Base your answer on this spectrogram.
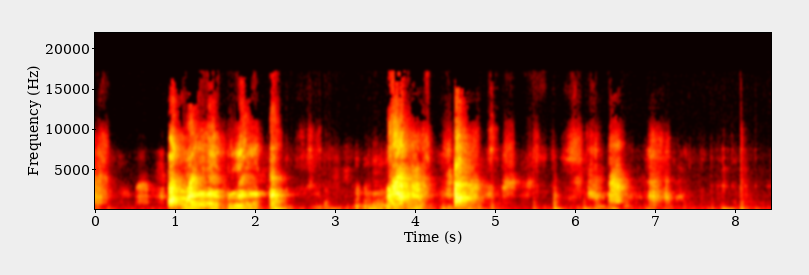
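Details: Marley, a pug puppy playing with a can of beer, gives two bursts of strained, wavering whines and yelps around the first and fourth seconds, then softer scattered grunts and small knocks as the play continues.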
